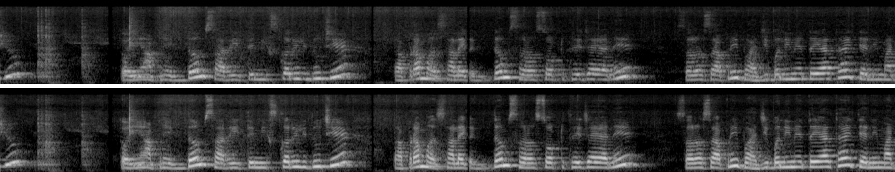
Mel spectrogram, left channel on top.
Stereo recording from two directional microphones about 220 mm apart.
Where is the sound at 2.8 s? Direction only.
50° right (ahead or behind).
